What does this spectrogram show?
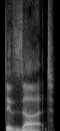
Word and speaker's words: dessert: Do that is stressed on the second syllable and have a non uh vowel sound like a her. Do that. Dessert.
